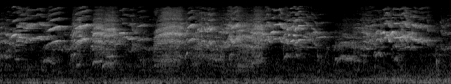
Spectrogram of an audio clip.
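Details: Continuous high, buzzy screeching and twittering from lorikeets at a cafe, many birds calling at once in a steady, raucous wall of sound.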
